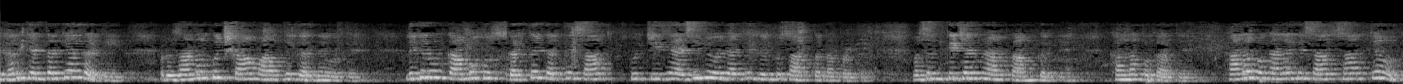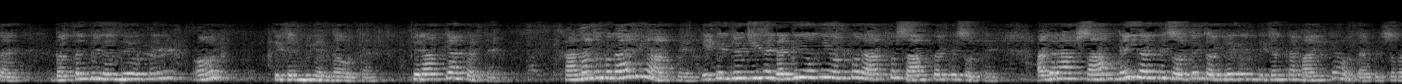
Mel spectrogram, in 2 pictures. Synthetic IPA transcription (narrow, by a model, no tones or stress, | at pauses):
ɡʱɐɾkeɐ̃nd̪əɾkjaːkɐɾt̪eɦɛ̃ː | ɾoːzaːnakʊt͡ʃʰkaːmaːpnẽkɐɾd̪eɦoːt̪eɦɛ̃ː | leːkɪnʊnkaːmõkokɐɾt̪eɦɛ̃kɐɾt̪eɦɛ̃saːt̪ʰkʊt͡ʃʰt͡ʃiːzẽɛːsibʱiɦod͡ʒaːt̪eɦɛ̃d͡ʒɪʊnkosaːfʰkɐɾnapɐɽt̪aɦɛ̃ | mɐsələnkɪt͡ʃənmẽaːp̚kaːmkɐɾt̪eɦɛ̃ː | kʰaːnapɐkaːt̪eɦɛ̃ː | kʰaːnapɐkaːnekesaːt̪ʰsaːt̪ʰkjaːɦoːt̪aɦɛː | bɐɾt̪ənbʱiɡɐ̃nd̪ʱeɦoːt̪eɦɛ̃ɔːɾ | kɪt͡ʃənbʱiɡɐ̃nd̪aɦoːt̪aɦɛː | pʰɪɾaːp̚kjaːkɐɾt̪eɦɛ̃ː | kʰaːnat̪opɐkaːenĩaːpnẽleːkɪnd͡ʒoːt͡ʃiːzẽɡɐ̃nd̪ʱiɦoːt̪iɦɛ̃ʊnkoɾaːt̪̚kosaːfkɐɾkesoːt͡ʃt̪eɦɛ̃ː | ɐɡəɾaːpsaːfʰnɐɦĩkɐɾk̪esoːt̪eɦɛ̃t̪oɐɡled̪ɪnkɪt͡ʃənkaɦaːlkjaːɦoːt̪aɦɛpʰɪɾsʊb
